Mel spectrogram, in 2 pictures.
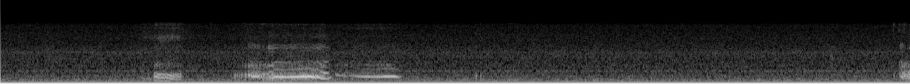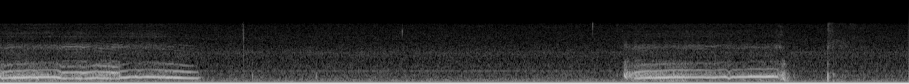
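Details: A sleeping female Jack Russell Terrier puppy snores with low, rattling breaths that carry a faint whistly edge, each lasting a second or two, with several seconds of quiet between them over a steady low room hum.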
